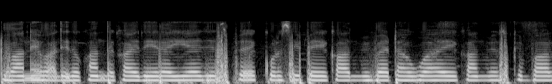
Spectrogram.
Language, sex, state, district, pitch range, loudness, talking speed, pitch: Hindi, female, Uttar Pradesh, Deoria, 190-195 Hz, -12 LUFS, 225 wpm, 195 Hz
